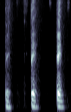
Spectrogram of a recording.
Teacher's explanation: Então, neste caso em que o ar é totalmente bloqueado por um momento, né, e depois liberado com uma pequena explosão · O P é um som surdo. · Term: oclusiva, Bilabial, oclusiva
